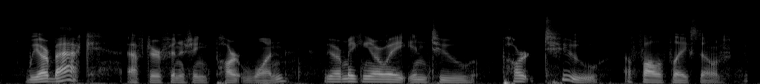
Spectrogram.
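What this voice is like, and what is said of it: Voice slightly off from cold. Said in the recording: “I am still getting over a cold, so my voice is a little iffy”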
